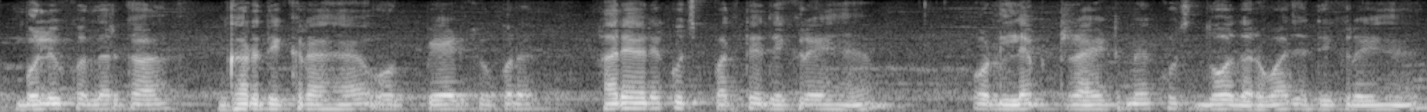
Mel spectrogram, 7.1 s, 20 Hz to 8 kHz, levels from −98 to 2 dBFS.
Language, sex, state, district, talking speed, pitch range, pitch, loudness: Hindi, male, Haryana, Jhajjar, 235 wpm, 115-125 Hz, 120 Hz, -19 LUFS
